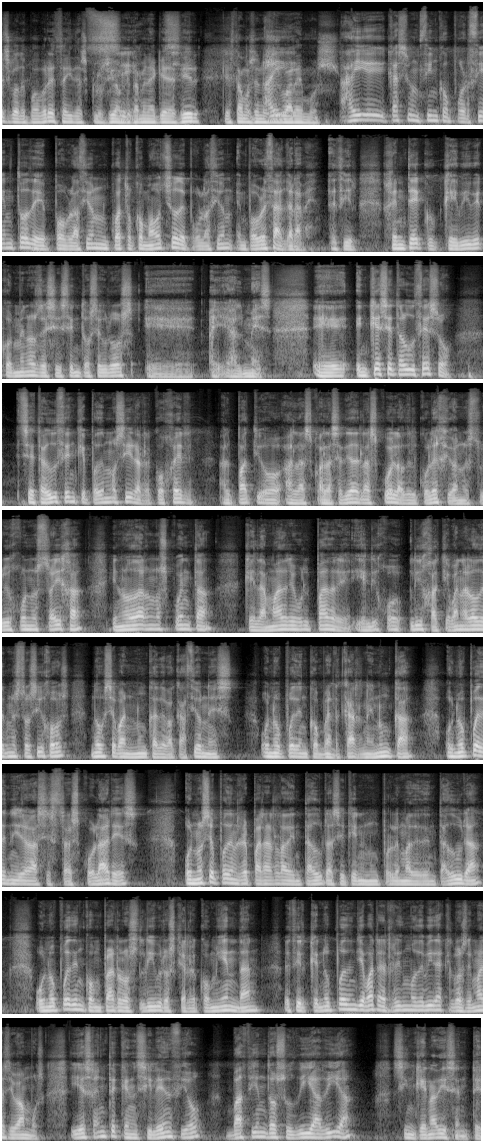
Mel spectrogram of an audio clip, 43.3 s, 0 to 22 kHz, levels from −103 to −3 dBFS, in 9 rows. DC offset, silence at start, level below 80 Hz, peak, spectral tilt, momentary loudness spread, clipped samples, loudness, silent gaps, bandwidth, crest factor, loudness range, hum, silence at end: under 0.1%; 0 s; -52 dBFS; -6 dBFS; -5.5 dB/octave; 7 LU; under 0.1%; -23 LUFS; none; 17 kHz; 16 dB; 2 LU; none; 0 s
